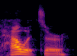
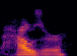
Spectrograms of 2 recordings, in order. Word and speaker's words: Hauser: which is an odd I thought it was Howitzer at first but it's Hauser um but still spelled like uh a Germanic name but um I think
